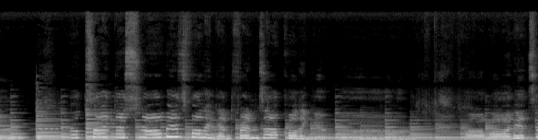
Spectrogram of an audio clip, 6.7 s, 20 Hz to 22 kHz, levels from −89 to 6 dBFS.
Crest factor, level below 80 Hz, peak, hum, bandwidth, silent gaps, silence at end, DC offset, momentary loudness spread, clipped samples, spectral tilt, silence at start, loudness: 16 dB; -42 dBFS; -4 dBFS; none; over 20 kHz; none; 0 s; under 0.1%; 10 LU; under 0.1%; -6 dB/octave; 0 s; -21 LUFS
